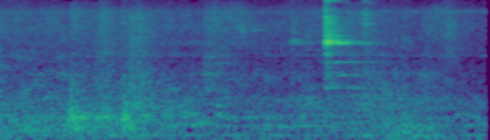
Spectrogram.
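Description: Carriage noise inside a moving Singapore MRT Downtown Line train: a steady low hum and rumble. A short metallic clink rings out near the end.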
